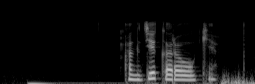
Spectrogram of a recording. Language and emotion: Russian, neutral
